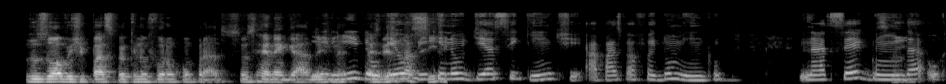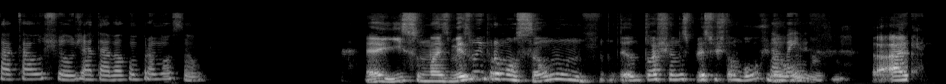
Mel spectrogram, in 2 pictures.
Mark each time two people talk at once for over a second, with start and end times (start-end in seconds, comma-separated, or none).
3.1-4.5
